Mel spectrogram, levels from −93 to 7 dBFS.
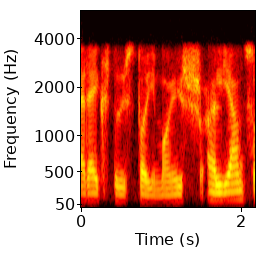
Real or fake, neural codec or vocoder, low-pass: real; none; 5.4 kHz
